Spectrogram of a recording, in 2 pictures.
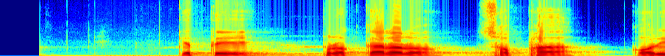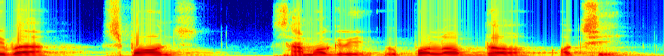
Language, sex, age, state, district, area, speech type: Odia, male, 45-60, Odisha, Nayagarh, rural, read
